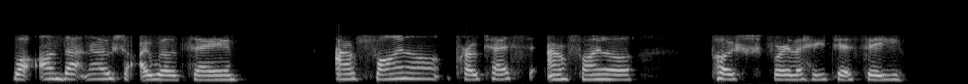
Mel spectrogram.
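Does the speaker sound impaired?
Yes: Friedreich's ataxia; rare progressive neuromuscular disease, nerve damage, muscle weakness, mobility loss, awaiting HSE reimbursement of Skyclarys.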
